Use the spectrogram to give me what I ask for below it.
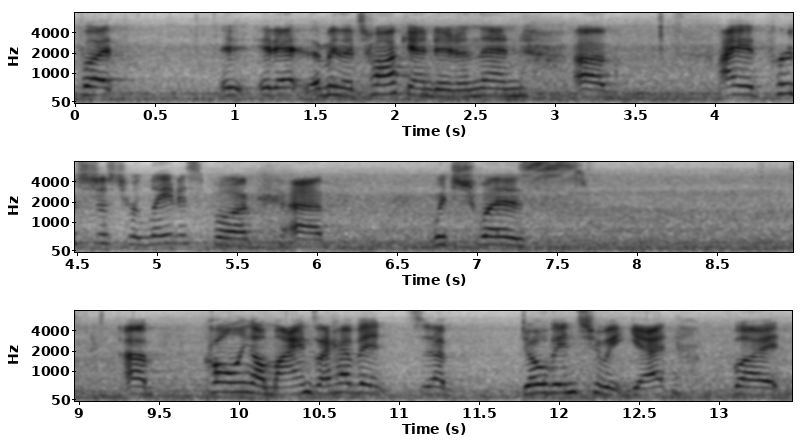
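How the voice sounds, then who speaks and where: A woman's voice: high-pitched, unhurried, noisy background. A woman in her thirties talks casually into a phone held at arm's length outdoors, rambling with fillers and restarts. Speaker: vlogger. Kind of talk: casual selfie vlog. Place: outdoors by city buildings.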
